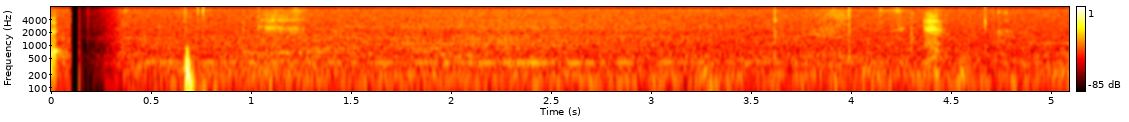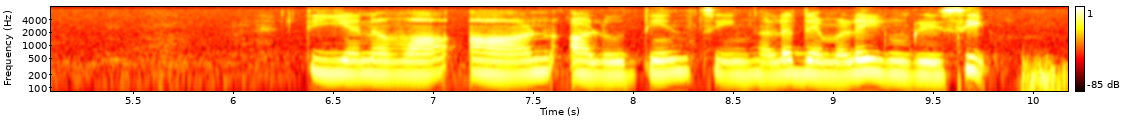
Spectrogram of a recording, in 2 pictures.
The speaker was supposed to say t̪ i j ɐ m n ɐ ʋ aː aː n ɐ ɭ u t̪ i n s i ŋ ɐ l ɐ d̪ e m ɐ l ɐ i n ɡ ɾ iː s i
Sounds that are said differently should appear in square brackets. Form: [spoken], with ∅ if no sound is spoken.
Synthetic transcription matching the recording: t̪ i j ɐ [∅] n ɐ ʋ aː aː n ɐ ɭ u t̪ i n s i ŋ ɐ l ɐ d̪ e m ɐ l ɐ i [ŋ] ɡ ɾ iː s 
